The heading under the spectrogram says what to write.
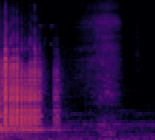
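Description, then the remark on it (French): Dice rattle and clatter briefly across a hard surface, a quick flurry of sharp clicks that settles within a moment, fairly clear, with no one talking; the dice are rolled on a table for an athletics check. “Je te demande de faire un jet d'athlétisme, s'il te plaît.”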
